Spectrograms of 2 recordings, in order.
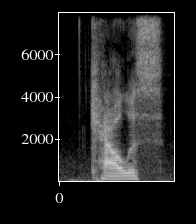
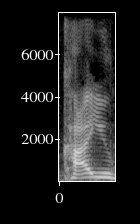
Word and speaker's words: Caillou: callous midnight snack. They pronounced Caillou wrong in that sentence.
